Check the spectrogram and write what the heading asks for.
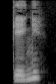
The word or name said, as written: gænger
